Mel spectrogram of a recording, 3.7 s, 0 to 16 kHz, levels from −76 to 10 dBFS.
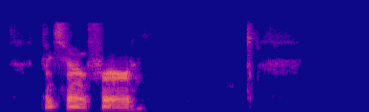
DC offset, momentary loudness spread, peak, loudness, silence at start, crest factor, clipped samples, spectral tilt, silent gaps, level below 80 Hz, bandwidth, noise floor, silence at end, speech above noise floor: under 0.1%; 21 LU; -8 dBFS; -24 LUFS; 0.4 s; 22 dB; under 0.1%; -4.5 dB/octave; 1.99-2.04 s; -68 dBFS; 7.8 kHz; -53 dBFS; 0.95 s; 30 dB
